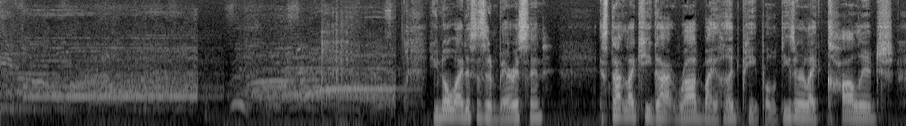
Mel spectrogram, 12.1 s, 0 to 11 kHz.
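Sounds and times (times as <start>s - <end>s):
crowd yelling and cheering: 0.0s - 5.4s.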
